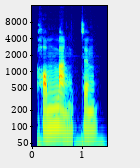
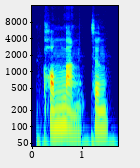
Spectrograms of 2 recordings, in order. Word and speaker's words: 건망증: 7번, 건망증, 건망증. 여기에 있는 증, 제일 마지막 글자의 즈가 증으로 발음이 돼요. 건망증이라고 해요.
